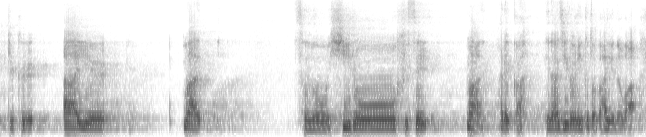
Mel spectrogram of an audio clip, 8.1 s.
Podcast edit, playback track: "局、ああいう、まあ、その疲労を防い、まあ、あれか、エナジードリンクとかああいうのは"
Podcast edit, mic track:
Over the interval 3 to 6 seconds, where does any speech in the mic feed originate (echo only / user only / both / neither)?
echo only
